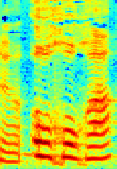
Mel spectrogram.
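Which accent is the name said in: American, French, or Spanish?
French. The name is said with a French accent. The speaker calls it wrong. "or they pronounce it like in French pronunciation"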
